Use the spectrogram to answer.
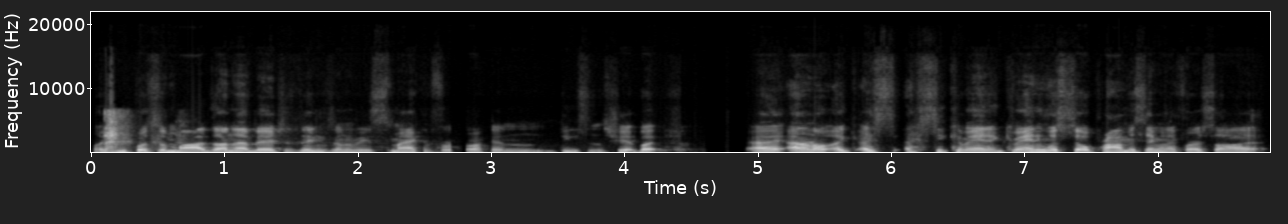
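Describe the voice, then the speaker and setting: A man's voice: mid-range voice, animated, fairly quick, no room sound. A man co-hosting a casual gaming chat, grumbling and rambling with plenty of profanity.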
